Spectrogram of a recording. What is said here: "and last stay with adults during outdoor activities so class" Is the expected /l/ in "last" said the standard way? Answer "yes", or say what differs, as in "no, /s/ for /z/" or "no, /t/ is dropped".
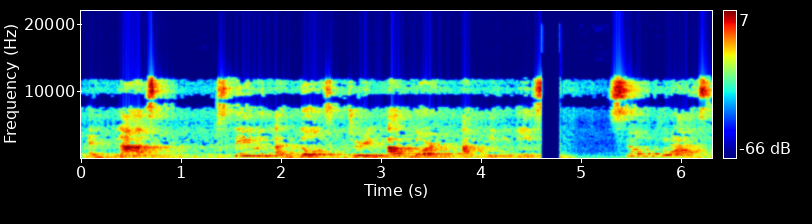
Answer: no, /n/ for /l/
